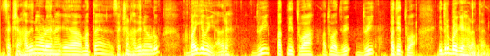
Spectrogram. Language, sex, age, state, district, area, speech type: Kannada, male, 18-30, Karnataka, Shimoga, rural, spontaneous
